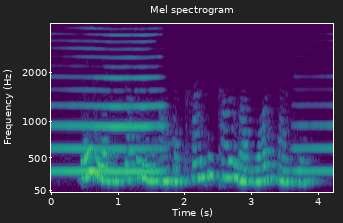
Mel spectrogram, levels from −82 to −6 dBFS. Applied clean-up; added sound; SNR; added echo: none; Wind instrument, woodwind instrument; 3 dB; reverberation time 0.6 s.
